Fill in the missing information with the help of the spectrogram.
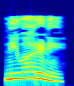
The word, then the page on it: ನಿವಾರಣ: Kannada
